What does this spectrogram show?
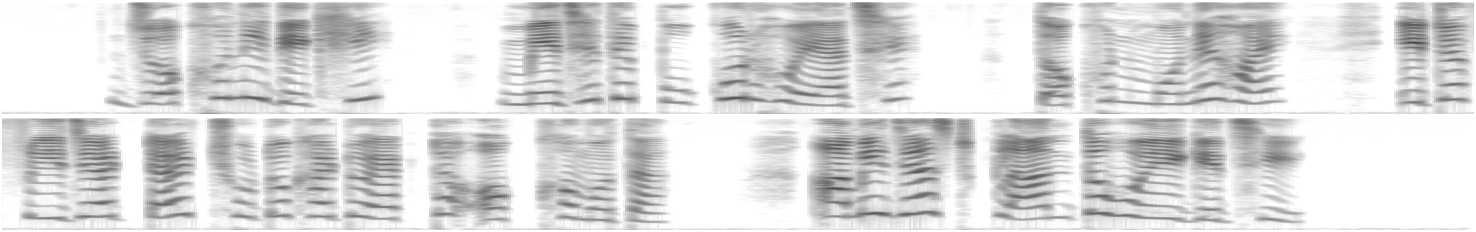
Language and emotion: Bengali, sad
